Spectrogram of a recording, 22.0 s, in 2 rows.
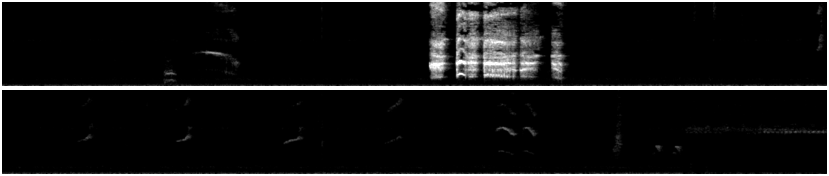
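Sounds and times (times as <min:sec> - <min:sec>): low steady rumble: 0:00.0 - 0:22.0
small birds chirping: 0:02.2 - 0:03.3, 0:11.8 - 0:13.7, 0:14.7 - 0:15.4, 0:16.0 - 0:16.5, 0:17.4 - 0:18.4, 0:19.1 - 0:20.2.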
